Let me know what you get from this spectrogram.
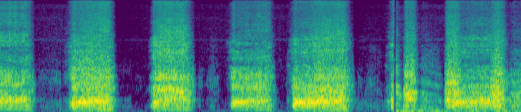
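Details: A mating bear gives deep, rough roars in bursts of about a second, repeated with short pauses.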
